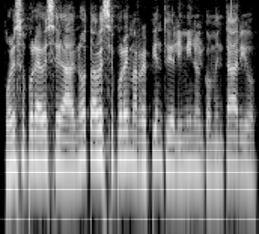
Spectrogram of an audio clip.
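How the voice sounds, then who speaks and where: A man's voice: fairly high pitch, fairly even intonation, rapid-fire, a little mellow, smooth. A man preaching a sermon and leading a closing prayer, in an earnest, conversational way.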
